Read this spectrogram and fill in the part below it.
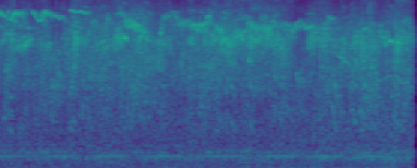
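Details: Flock of common starlings descending on a garden pear tree with loud din and squabbling while pecking the pears, a scene repeated several times daily: dense, continuous high-pitched chatter of many overlapping squeaks, whistles and screeches.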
